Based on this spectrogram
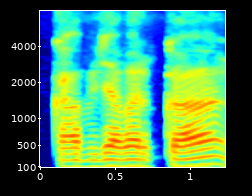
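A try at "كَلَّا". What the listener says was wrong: কাব জবর কা হয় না, ও তাসদিদ আছে লামের উপরে। আলিফ জবর লা। লাম জবর লা হয়, আর লাম আলিফ জবর লা টান দিয়ে পড়তে হয়। যে কবার পড়বেন সে কবার টান দিতে হবে।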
